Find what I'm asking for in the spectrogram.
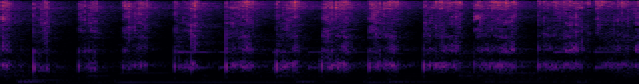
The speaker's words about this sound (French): Je mélange encore.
